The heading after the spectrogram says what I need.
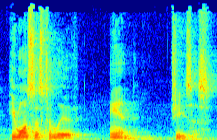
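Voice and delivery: "in" set apart by pauses, dropping low; stress on in. Real, not acted. Preacher correcting living for Jesus, stress on "in". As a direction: pause before and after "in", saying it low and soft. Contrasts in with for.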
